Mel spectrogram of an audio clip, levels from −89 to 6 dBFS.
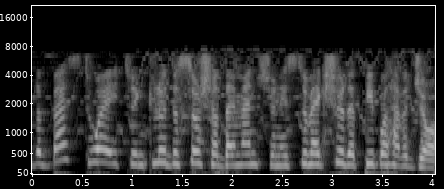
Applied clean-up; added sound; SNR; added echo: classical method log-MMSE.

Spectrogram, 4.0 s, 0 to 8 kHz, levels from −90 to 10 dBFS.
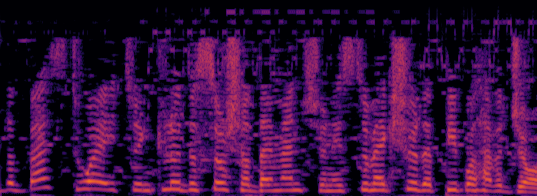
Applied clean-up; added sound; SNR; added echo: classical method Wiener filter.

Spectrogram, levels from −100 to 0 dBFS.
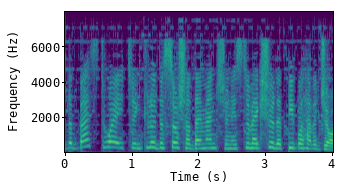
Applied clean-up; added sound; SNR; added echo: neural mask model RNNoise.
